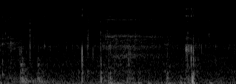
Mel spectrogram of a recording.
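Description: Small waves lapping and splashing against a camera at the sea surface, with a few faint sharp clicks of water on the housing.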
